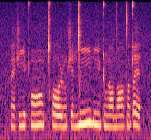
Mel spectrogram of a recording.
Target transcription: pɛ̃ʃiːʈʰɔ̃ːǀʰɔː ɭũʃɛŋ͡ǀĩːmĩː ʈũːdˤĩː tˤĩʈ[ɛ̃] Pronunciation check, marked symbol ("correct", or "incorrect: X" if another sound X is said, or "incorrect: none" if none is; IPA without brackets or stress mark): incorrect: ɛ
